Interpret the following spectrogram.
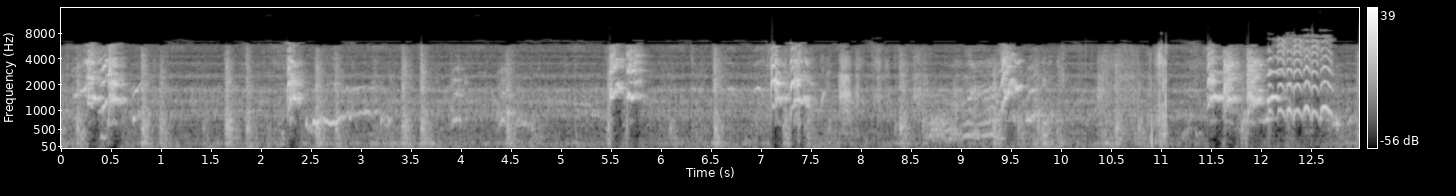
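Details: Female Mame Shiba puppy in Japan giving high, sharp yips and short whimpering barks in irregular bursts, each rich in harmonics, with a wavering whine near the end.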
